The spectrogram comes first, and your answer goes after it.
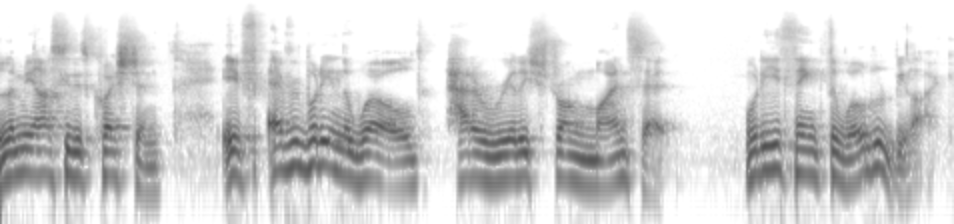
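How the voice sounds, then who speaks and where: In an Australian accent, a man speaks at a moderate pace with an animated tone. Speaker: mindset coach. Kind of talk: motivational talk. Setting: virtual summit.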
